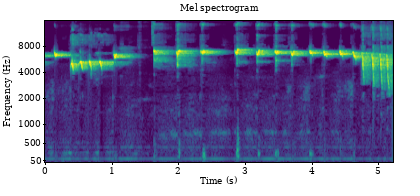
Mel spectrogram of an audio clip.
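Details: Male leafbird singing for training other birds: high, thin whistled phrases, each starting with a sharp attack and fading, repeated in a steady series with short pauses, ending in a buzzier burst.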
